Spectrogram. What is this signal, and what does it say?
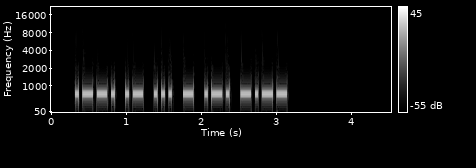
Morse code, heard as a keyed tone, about 25 wpm, 690 Hz. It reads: PASTRY
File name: practice / 25wpm / Easy Words with Hints - 25wpm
